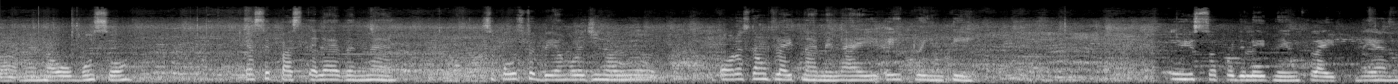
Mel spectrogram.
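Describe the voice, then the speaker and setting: A woman's voice: medium pitch, level tone, measured pace, pauses often. A woman with a Filipino accent chatting casually as she narrates a travel vlog. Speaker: travel vlogger. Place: busy airport terminal. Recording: noisy airport, loud crowd din.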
